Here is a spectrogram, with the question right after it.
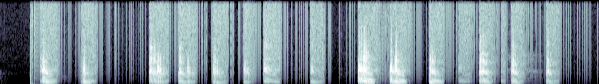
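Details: A green frog in a Connecticut wetland in spring gives twangy low notes like a plucked loose or broken banjo string, repeated in a quick series.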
